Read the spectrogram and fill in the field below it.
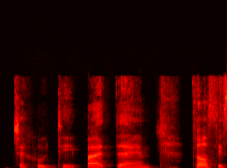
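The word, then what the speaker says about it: Djehuty: So th um the Egyptian name is jahooti. Jahuti.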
